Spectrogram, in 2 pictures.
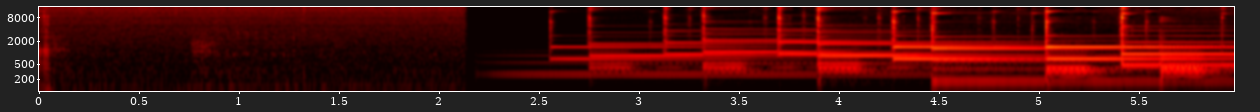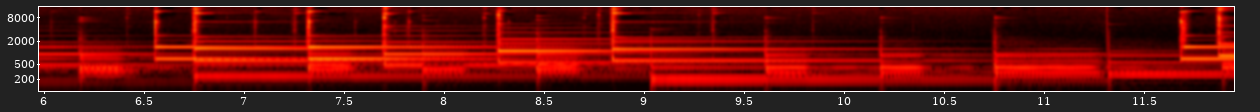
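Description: Bright glockenspiel-like music plays after a brief quiet start, with no animal sound heard.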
